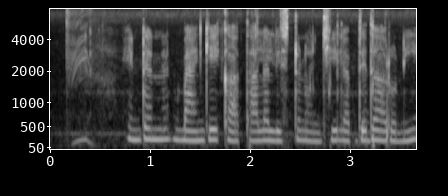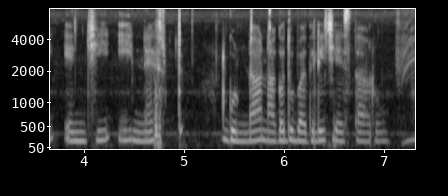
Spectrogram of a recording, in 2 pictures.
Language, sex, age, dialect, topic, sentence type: Telugu, female, 18-24, Southern, banking, statement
